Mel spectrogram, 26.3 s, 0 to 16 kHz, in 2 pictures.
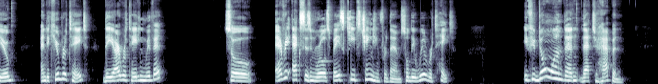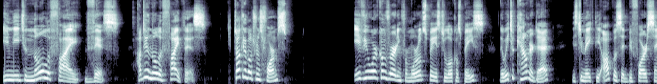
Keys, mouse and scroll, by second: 0.1 click, 11.4 click, 14.3 click, 15.8 click.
